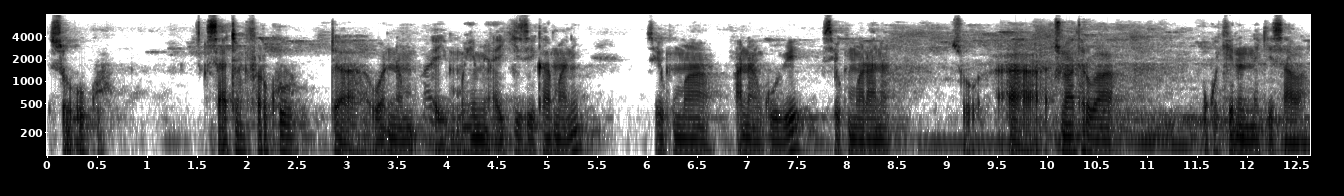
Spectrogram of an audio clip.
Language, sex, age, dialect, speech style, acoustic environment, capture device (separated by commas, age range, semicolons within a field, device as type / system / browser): Hausa, male, 25-34, Nigeria - Kano, happy; focused, silence; nature, mobile / Linux / Chrome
